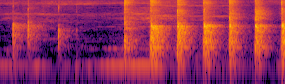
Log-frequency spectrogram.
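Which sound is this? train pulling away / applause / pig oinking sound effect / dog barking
applause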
